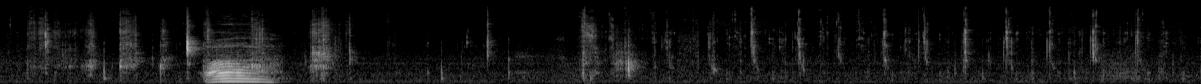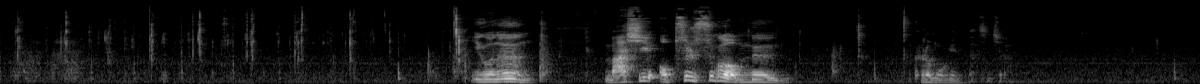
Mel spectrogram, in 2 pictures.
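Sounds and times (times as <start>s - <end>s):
person chewing: 0.0s - 16.8s.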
